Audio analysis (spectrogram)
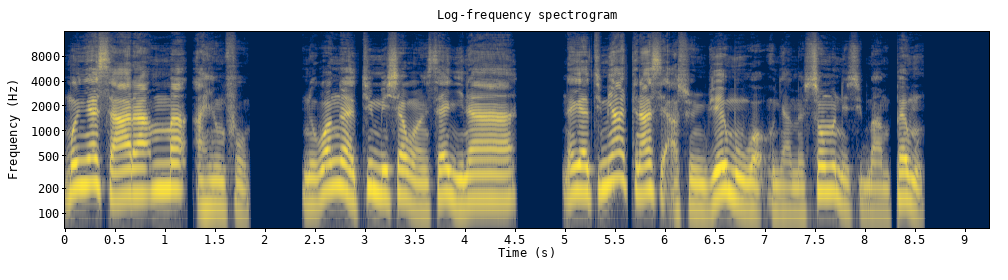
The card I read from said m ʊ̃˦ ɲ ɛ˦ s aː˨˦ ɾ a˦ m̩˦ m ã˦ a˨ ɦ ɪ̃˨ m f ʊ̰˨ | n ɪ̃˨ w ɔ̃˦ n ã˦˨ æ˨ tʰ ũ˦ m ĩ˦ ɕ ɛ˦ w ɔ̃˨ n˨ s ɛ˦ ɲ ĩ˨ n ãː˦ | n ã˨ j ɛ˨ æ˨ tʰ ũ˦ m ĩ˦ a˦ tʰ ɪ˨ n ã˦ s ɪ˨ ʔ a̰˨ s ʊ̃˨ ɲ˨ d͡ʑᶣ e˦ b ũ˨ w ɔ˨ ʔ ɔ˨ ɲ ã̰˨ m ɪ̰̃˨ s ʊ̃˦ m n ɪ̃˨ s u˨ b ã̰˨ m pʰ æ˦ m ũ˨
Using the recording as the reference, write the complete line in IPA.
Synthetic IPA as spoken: m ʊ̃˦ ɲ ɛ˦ s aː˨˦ ɾ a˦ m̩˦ m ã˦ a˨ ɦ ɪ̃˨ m f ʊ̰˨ | n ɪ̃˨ w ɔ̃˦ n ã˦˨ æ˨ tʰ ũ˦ m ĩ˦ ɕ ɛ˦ w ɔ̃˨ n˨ s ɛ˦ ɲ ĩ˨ n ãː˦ | n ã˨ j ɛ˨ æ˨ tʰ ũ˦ m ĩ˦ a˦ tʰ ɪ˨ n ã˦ s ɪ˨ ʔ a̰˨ s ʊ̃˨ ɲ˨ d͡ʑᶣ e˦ m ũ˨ w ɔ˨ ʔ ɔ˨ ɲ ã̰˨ m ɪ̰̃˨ s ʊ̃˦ m n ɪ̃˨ s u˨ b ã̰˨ m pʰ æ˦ m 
